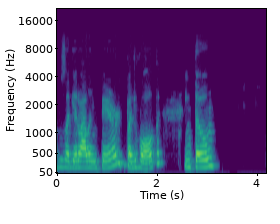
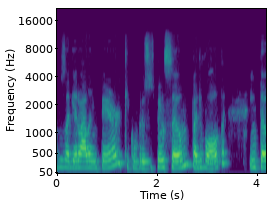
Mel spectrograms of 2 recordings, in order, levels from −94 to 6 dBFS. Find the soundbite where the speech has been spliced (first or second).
first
